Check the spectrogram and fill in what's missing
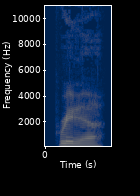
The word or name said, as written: rhea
